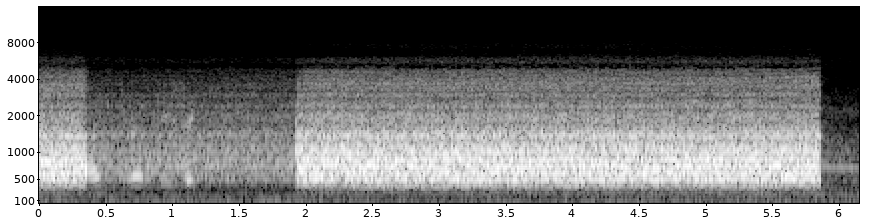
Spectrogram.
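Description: Band-limited static from an Icom ID-4100 transceiver's speaker as it receives the TEVEL-5 satellite downlink with no clear voice: a short loud burst, a quieter stretch, then steady loud noise from about two seconds in that cuts off suddenly just before the end.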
